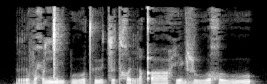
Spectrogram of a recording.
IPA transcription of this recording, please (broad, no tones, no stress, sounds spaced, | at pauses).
r o v ɔ ħ u ŋ͡ǀ iː p uː o̯ t̪ʰ ʉː t͡s o t χ o r o qʼ ɑː h iː ɳ ɮ uː χ uː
